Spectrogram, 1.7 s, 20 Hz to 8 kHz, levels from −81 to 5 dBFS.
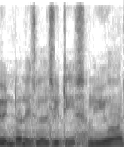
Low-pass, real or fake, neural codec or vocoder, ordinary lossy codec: none; fake; codec, 16 kHz, 4 kbps, FreqCodec, larger model; none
